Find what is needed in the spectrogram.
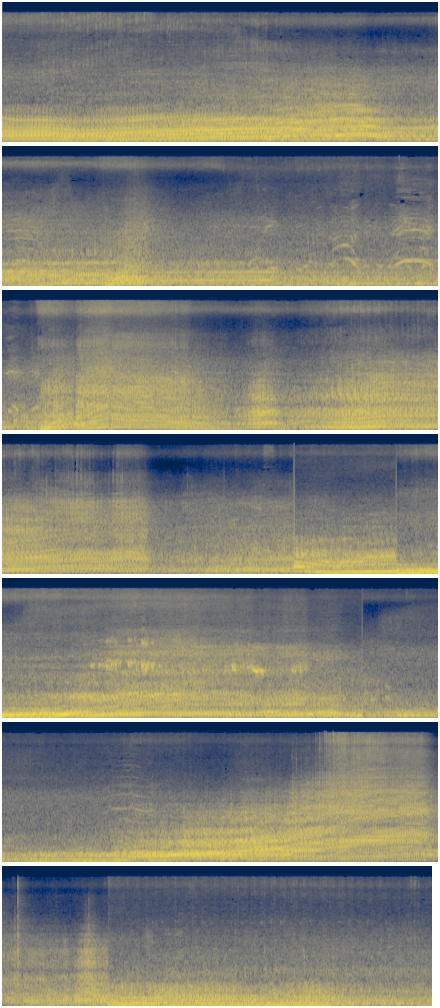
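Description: A sport bike's engine revving up and down in quick blips as it rides off, followed by several cars accelerating away one after another. Each engine's pitch rises and falls, with a deeper, louder engine pass about halfway through.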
